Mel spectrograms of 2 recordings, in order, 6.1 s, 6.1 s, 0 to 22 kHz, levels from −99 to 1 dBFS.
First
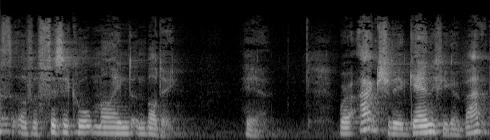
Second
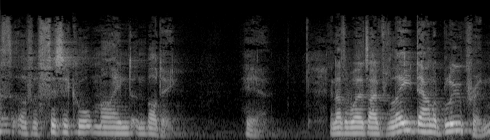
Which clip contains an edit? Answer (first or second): second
